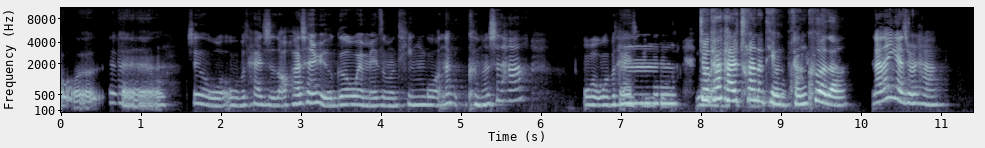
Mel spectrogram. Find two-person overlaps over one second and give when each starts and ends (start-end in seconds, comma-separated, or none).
7.0-9.3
